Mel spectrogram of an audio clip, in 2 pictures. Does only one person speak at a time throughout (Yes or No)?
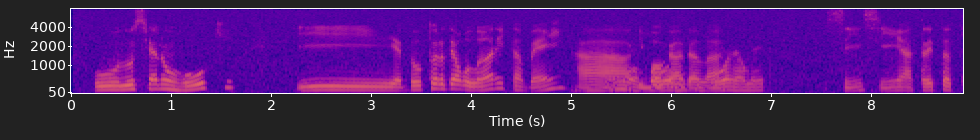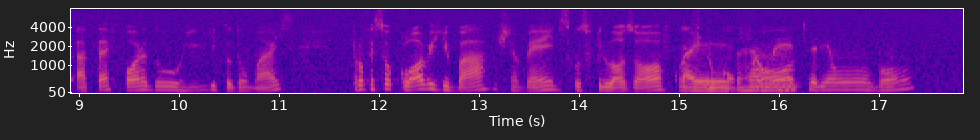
No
